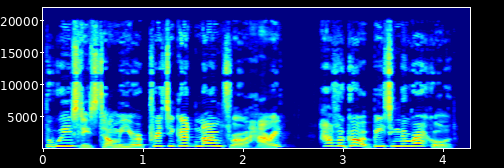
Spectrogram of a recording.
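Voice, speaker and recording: An eager British schoolboy wizard voiced by a woman for a video game, pitched high. The delivery is chirpy and emphatic, swinging widely in melody, with a friendly competitive edge. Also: big pitch swings, fast, a bit bright, exaggerated voice. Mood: encouraging. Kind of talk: scripted video game character lines.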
